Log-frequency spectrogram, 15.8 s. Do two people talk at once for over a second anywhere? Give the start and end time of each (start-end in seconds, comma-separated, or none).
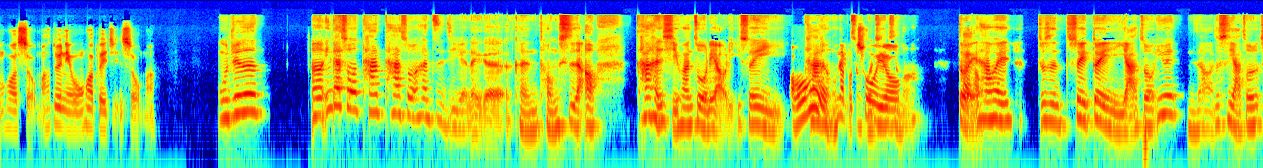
9.8-11.3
